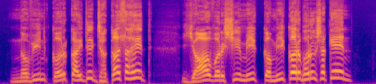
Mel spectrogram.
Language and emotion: Marathi, surprised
